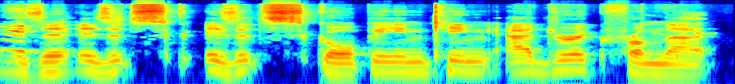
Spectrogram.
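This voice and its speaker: A man co-hosting a casual panel chat, giving opinions in halting speech full of fillers. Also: medium pitch, fairly even intonation, a bit bright, dry recording. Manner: hesitant, filler-heavy, opinionated. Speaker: podcast co-host.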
